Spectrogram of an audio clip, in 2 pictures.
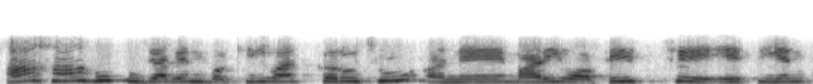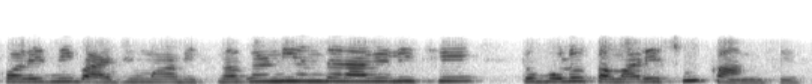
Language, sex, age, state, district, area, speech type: Gujarati, female, 45-60, Gujarat, Mehsana, rural, conversation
